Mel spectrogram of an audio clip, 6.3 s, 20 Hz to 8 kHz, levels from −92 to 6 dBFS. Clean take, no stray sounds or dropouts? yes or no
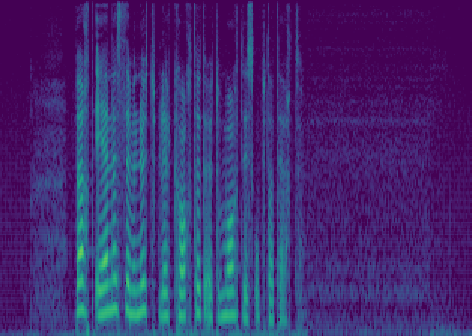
yes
